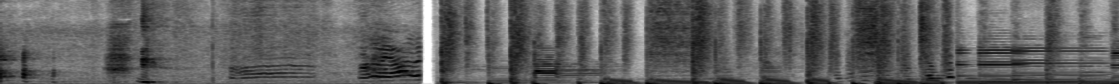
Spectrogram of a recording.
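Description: A cat meows repeatedly and loudly up close, with drawn-out wailing cries that rise and fall in a varied rhythm, some overlapping into caterwauling.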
